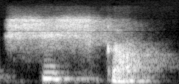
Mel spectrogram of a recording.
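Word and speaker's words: šiška: or I don't know, NOP, SISKA, shishka. What is very difficult to pronounce is kres.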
